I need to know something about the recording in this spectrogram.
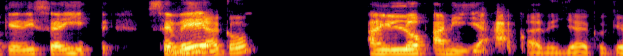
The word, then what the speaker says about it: Anillaco: Se ve ¿Anillaco? I love Anillaco. Anillaco, ¿qué vendría siendo eso? Anillaco. Anillaco. Eh, Anillaco, no, Anillaco, en La Rioja no pronuncian la L.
